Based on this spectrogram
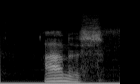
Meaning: anus
- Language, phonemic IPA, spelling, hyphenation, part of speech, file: Dutch, /ˈaː.nʏs/, anus, anus, noun, Nl-anus.ogg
